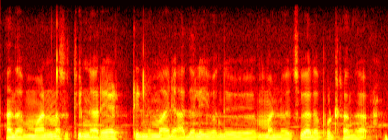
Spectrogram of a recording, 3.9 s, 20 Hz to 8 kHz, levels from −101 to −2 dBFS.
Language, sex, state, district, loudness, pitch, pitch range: Tamil, male, Tamil Nadu, Namakkal, -19 LUFS, 115 Hz, 110-120 Hz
